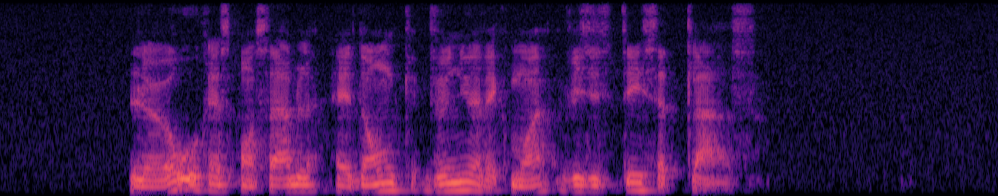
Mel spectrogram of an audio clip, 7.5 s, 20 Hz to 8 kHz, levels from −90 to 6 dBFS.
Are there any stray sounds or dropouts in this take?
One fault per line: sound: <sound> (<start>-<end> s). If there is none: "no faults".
no faults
